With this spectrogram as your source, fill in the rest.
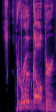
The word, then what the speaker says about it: Rube Goldberg: Rube Goldberg. Rube Goldberg, yeah.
